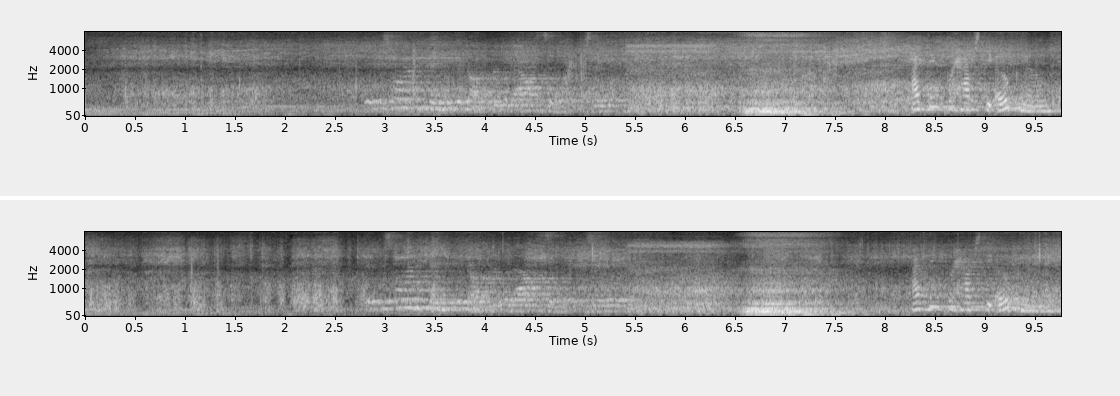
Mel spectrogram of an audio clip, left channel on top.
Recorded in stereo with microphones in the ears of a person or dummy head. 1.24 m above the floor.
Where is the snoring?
30° left (ahead or behind), 3 m.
